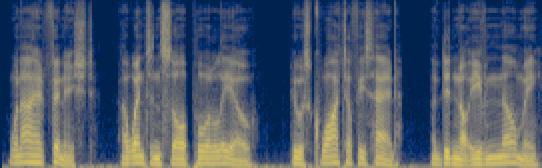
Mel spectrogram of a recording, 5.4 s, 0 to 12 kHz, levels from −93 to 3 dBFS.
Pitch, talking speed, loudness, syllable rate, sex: 110 Hz, 245 wpm, -17 LUFS, 5.9 syllables/s, male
